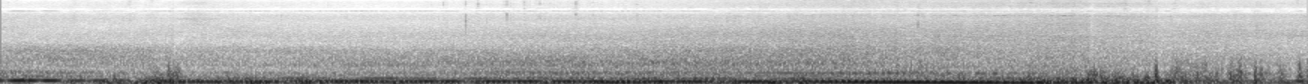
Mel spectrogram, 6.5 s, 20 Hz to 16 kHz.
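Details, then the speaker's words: Toyota Soarer with 1UZ-FE 4.0-litre quad-cam V8 after an X-pipe and two louvered-core bullet resonators were added to the Black Widow mufflers: a low rumbling exhaust that rises and settles with throttle, deep but with the earlier booming drone gone. Normal exhaust note. "This thing sounds tough. Pretty jealous, to be honest, because my little 5-litre Windsors don't sound this good right now."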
